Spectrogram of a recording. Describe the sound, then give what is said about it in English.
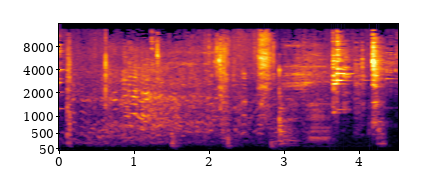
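Dishes clatter and clink in a kitchen sink, a string of sharp, irregular knocks over a steady wash of noise, with indistinct voices murmuring underneath. “Well, those closest to me would say that I also dislike doing dishes. So, gentlemen, I give you the sink.”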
